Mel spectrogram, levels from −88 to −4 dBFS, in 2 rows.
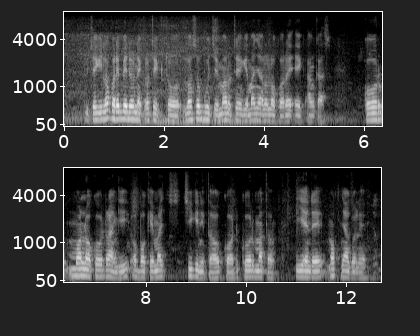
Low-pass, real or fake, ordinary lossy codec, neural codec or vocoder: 7.2 kHz; fake; none; vocoder, 24 kHz, 100 mel bands, Vocos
